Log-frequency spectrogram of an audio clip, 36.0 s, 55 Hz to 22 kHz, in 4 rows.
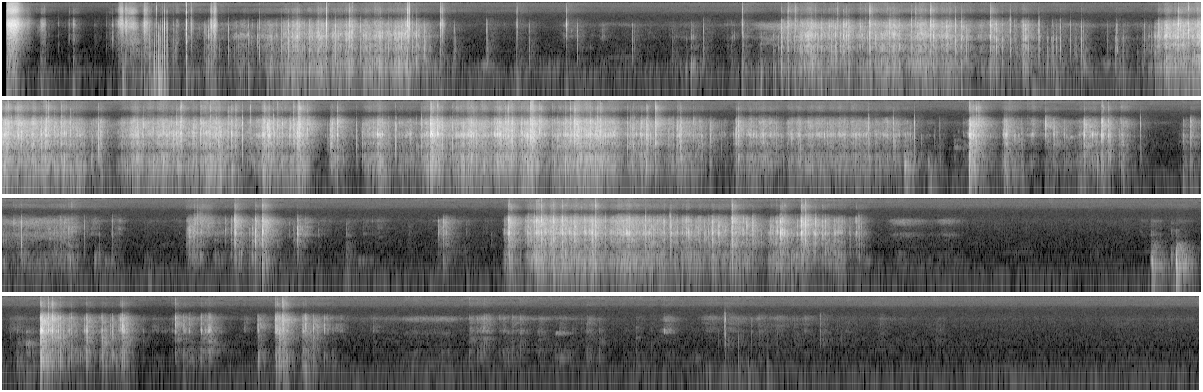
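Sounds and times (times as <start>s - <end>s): plastic packet crinkling: 0.0s - 20.4s, 21.2s - 24.5s, 26.7s - 29.6s.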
